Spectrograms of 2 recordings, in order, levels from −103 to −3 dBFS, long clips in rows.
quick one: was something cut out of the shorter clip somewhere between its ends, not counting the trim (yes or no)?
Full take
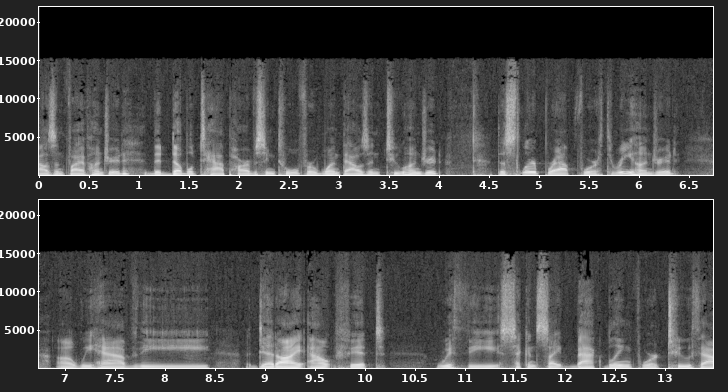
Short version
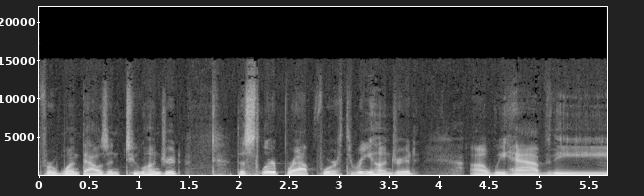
no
